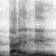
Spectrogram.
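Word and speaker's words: ptyalin: लिखते हैं पी से बट पढ़ते हैं टाइलिन। पी हमारा साइलेंट रहता है, तो इसके टी से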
